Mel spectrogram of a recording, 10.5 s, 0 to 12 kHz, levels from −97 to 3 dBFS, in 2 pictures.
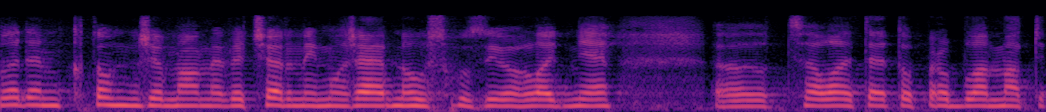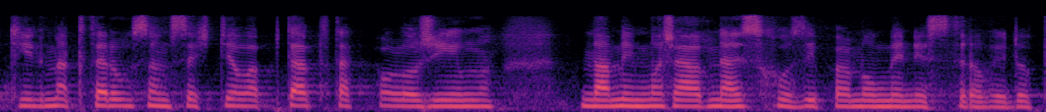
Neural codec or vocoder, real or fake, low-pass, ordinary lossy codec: codec, 16 kHz, 1 kbps, FunCodec, trained on LibriTTS, 50 frames a second; fake; 7.2 kHz; Opus, 64 kbps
